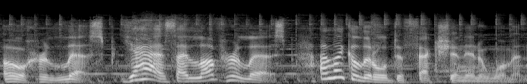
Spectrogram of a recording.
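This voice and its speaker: A man's voice: mid-range voice, wildly swooping pitch, measured pace, pushed and bright, faint music behind, exaggerated voice. An actor playing a needy, self-pitying man calling a radio show, with a confessional, theatrical and wordy storytelling manner. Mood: eager, fussy. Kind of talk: scripted comedic radio play monologue.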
